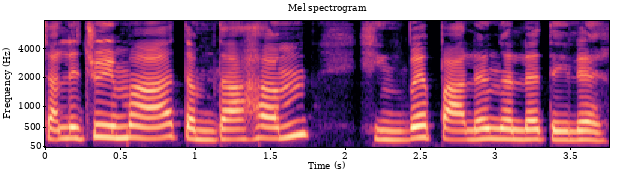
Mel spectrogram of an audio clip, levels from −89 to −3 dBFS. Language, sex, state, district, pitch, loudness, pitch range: Wancho, female, Arunachal Pradesh, Longding, 235 Hz, -13 LUFS, 220-260 Hz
